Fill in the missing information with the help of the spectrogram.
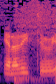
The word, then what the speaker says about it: Iñárritu: directed by Alejandro González Iñárritu? Iñárritu? Have we agreed upon that? – Iñárritu, yes. I think that's the proper pronunciation.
